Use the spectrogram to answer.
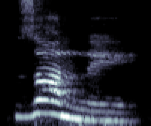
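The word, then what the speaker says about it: Sonne: এরপরে হচ্ছে এস, এস, এস এর উচ্চারণ কি হবে? এই যে এক্সাম্পল হচ্ছে জন্নে, জন্নে, একটু জয়ের মতো করে উচ্চারণ হবে।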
